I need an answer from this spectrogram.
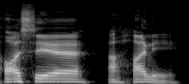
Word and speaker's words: Asieh Ahani: from new york uh aussie a honey i hope i pronounced your name correctly welcome to the show i'll see you thank you very much yes it was correct awesome fantastic well excited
